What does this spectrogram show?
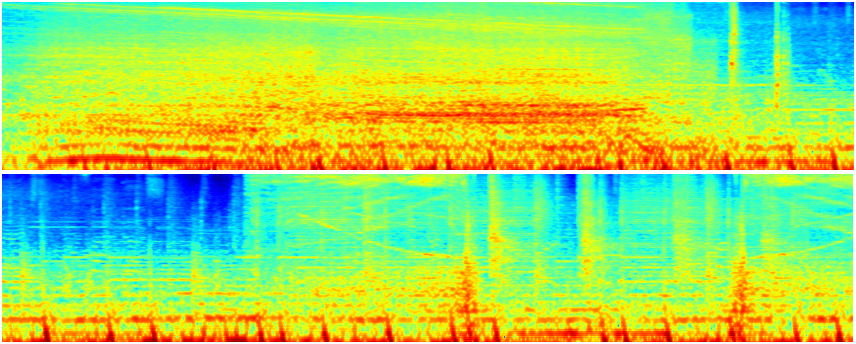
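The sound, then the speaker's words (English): A lime green and chrome vehicle pulls up in front of a store, hovers for a few moments and parks: a loud, steady mechanical drone with a slowly falling whine, shifting midway into rattling, ratchet-like clicks and hisses as it settles. No voices. “A lime green and chrome vehicle of some sort pulled up in front of the store, hovered for a few moments, and then parked.”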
